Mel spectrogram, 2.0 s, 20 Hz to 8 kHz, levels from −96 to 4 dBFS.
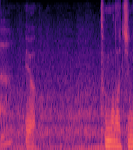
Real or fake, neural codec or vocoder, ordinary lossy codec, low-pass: real; none; none; none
